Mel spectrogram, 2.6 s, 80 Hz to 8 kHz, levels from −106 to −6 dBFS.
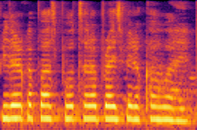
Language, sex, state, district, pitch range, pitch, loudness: Hindi, female, Arunachal Pradesh, Longding, 255-270 Hz, 265 Hz, -14 LUFS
